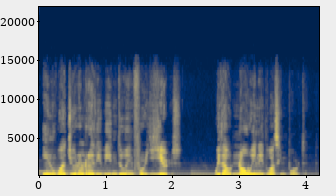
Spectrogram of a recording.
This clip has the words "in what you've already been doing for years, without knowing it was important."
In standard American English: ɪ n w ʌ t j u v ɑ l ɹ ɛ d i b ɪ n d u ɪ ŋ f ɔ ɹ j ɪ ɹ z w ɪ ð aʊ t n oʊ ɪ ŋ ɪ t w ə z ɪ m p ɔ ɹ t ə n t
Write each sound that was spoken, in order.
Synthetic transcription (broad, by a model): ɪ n w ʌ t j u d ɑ l ɹ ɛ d i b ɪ n d u ɪ ŋ f ɔ ɹ j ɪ ɹ s w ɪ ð aʊ t n oʊ ɪ ŋ ɪ t w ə s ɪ m p ɔ ɹ t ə n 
